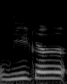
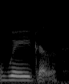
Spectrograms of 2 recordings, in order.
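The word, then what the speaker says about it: Weger: And some pronounce it Uyghur, others pronounce it Wager. So I'm going to go with Chester Wager on this one.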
